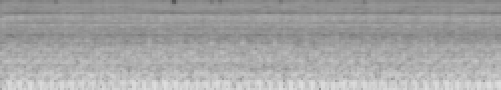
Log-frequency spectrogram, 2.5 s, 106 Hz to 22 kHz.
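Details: L494 Range Rover Sport at idle: steady engine rumble with a faint constant high-pitched whirring hiss, heard from underneath near the catalytic converters, more on the left side; cause unknown.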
